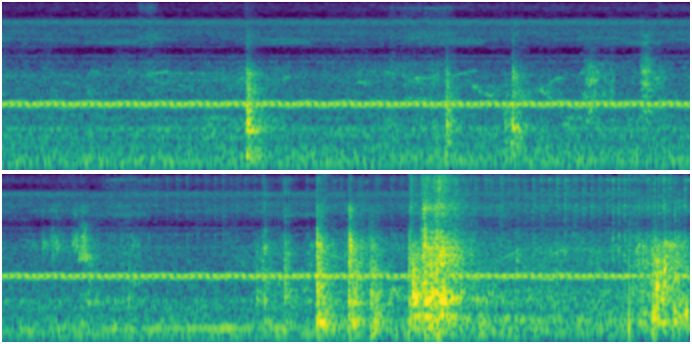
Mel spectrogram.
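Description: Mountain bike being wheeled and ridden off across a tiled porch: scattered clicks and knocks, growing into a louder clatter about eight seconds in, over a steady high-pitched background whine.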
